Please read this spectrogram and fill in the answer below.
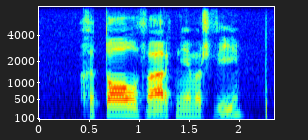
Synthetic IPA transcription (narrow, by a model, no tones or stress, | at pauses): χətɑːlˠværkniəmərsvi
